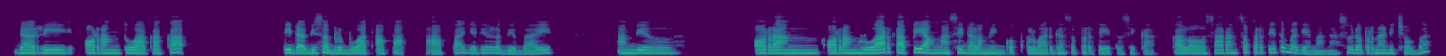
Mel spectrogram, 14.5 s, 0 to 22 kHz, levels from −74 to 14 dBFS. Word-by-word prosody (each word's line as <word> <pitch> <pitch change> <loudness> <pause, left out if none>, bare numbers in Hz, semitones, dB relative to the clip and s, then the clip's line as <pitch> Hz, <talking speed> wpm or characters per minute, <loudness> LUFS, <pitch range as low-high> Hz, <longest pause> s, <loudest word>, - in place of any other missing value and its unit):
dari 170 0 +2 0.2
orang 165 -1 +3
tua 160 -2 +3
Kakak 170 +5 +1 1.0
tidak 165 -3 +5
bisa 165 +3 +3
berbuat 155 -1 +1
apa-apa, 150 +2 -3
jadi 170 +2 -2
lebih 155 0 -3
baik 155 +4 -1 0.7
ambil 160 0 0 0.8
orang, 165 0 +2
orang 170 -1 +4
luar, 170 +4 +5
tapi 180 +3 +4
yang 165 -2 +4
masih 165 +4 +1
dalam 160 -2 +1
lingkup 155 +2 -3
keluarga 155 -1 -2
seperti 155 -1 -5
itu 145 - -9
sih 150 +2 -9
Kak. - - -9 0.2
Kalau 155 -1 0
saran 165 +2 -2
seperti 185 0 -1
itu - - +3
bagaimana? 145 -5 -3
Sudah 170 0 -1
pernah 165 0 -1
dicoba? 160 - -4
165 Hz, 135 wpm, -25 LUFS, 155-170 Hz, 1.0 s, tidak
